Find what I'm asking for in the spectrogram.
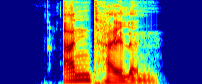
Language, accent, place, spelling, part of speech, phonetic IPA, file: German, Germany, Berlin, Anteilen, noun, [ˈantaɪ̯lən], De-Anteilen.ogg
- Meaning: dative plural of Anteil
